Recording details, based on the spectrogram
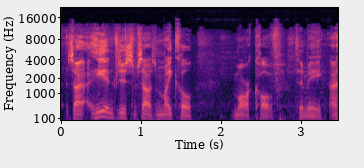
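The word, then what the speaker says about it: Mørkøv: to go on so he introduced themselves Michael Markov to me I said Michael Markov we've been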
